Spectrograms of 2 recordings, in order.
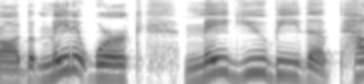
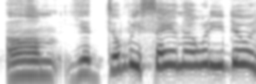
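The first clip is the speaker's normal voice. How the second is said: much higher, pleading scold in his voice; mock embarrassed boyfriend; 12 semitones higher than usual. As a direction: squeak it out like a mortified partner. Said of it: "he's like".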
